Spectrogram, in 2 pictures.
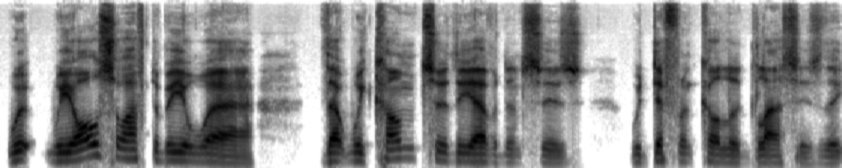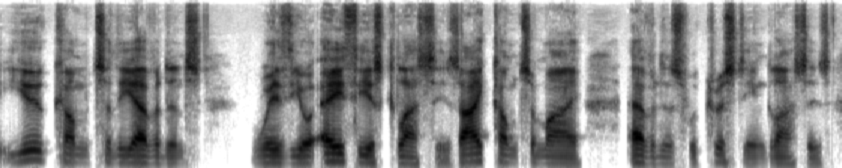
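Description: Man, mid-pitched, halting and repetitive, debating, dry close sound. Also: no echo. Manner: hesitant, many restarts and repeated words. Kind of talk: casual debate.

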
